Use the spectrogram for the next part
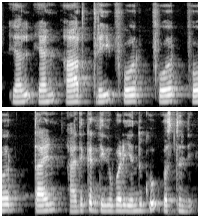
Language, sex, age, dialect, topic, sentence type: Telugu, male, 25-30, Central/Coastal, agriculture, question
